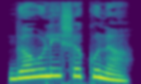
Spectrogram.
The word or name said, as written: ಗೌಳಿಶಕುನ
